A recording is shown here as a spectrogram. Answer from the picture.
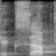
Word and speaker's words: except: I love every type of music except for country music. And the pronunciation is the short I, and then K, ick. And then the second and stressed syllable, sept. Except, except.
